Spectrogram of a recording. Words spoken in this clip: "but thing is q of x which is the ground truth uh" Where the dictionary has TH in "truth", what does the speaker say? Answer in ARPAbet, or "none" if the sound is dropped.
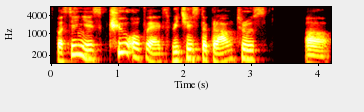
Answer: S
